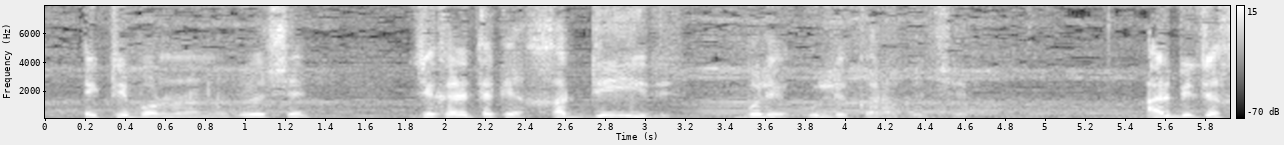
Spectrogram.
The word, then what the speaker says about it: খিজির: এই খাদির শব্দটিকে সহজ উচ্চারণে বাংলায় খিজির বলা হয়।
